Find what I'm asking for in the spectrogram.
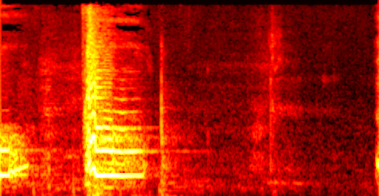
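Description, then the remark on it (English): A coon dog bays once at a raccoon up a tree, a loud, drawn-out, mournful howl, followed by a couple of softer yips and a brief quiet stretch. “Man, I feel like a coon dog that's got a coon in a tree.”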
